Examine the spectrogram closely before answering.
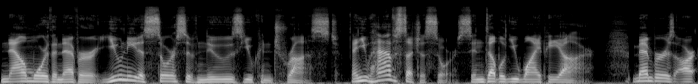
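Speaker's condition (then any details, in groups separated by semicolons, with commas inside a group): No condition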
